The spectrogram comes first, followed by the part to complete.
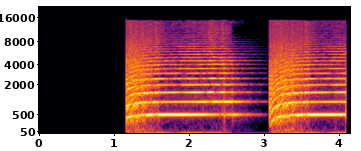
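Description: A horn sound effect: two long blasts on one steady, bright pitch, each sliding up into its note as it starts. The first starts about a second in and fades out after about a second and a half; the second follows straight after and lasts about a second.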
